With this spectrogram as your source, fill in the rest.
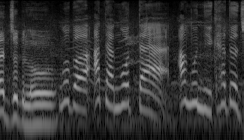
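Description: A young girl speaks with animation.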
